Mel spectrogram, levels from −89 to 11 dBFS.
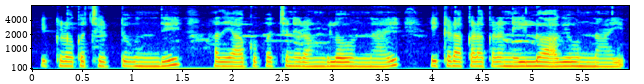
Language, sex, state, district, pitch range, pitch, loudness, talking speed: Telugu, female, Telangana, Mahabubabad, 195-210 Hz, 200 Hz, -16 LUFS, 130 wpm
